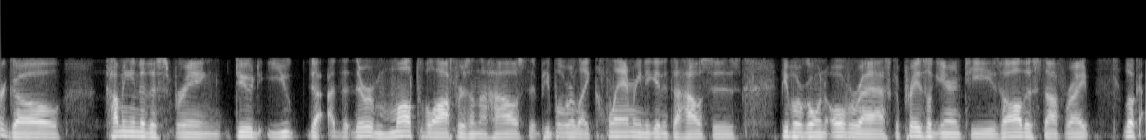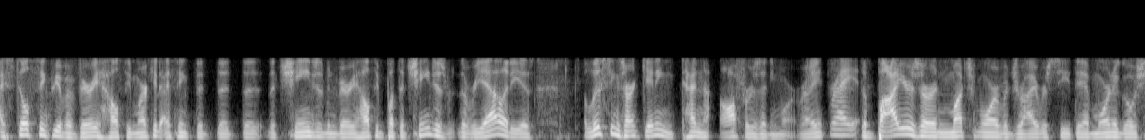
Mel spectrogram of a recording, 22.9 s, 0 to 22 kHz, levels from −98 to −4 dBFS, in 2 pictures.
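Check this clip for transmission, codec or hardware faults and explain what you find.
No transmission, codec or hardware faults are present in the speech, which carries the expected G.711 telephone coding with nothing audible above 3.8 kHz.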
